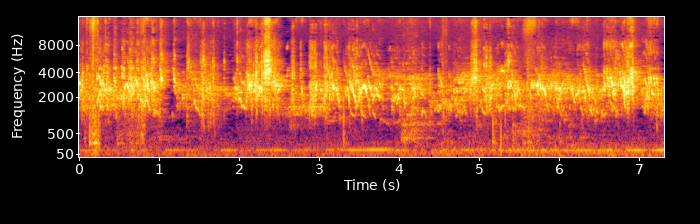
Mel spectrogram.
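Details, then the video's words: A happy budgie keeps up busy chirping, a scratchy warbled chatter with quick squawks, over a faint low steady hum. "Happy budgie chirping sound"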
